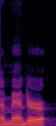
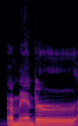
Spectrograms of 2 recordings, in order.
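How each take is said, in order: First: Said in the usual way. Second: Amanda said lower in a light British Lisa Vanderpump lilt; a hint of a posh British reality-star Amanda; Lisa Vanderpump accent. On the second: Slipping into a British accent while naming Amanda, lightly British. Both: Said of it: "I sound like Lisa Vanderpump".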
